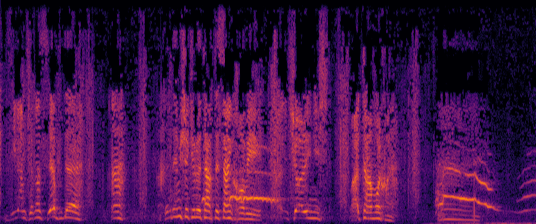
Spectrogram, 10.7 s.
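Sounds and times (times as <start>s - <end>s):
speech: 0.2s - 8.0s, 8.7s - 9.2s
wolf howling: 4.0s - 5.7s, 8.7s - 10.7s.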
